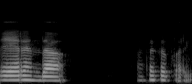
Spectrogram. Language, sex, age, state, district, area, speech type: Malayalam, female, 30-45, Kerala, Wayanad, rural, spontaneous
